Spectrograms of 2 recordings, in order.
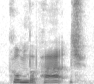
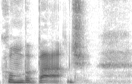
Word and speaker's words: Cumberbatch: I always call him Cumberpatch. It's because we call him Benedict Cucumber Patch. That's how I always say to my sons what I call him. Cumberbatch. I can never say it right anymore.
